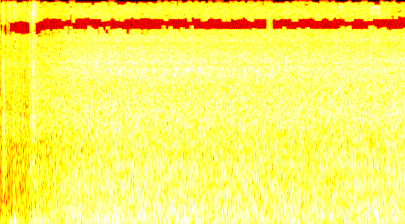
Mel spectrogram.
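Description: Steady rushing noise of surf and wind along a rocky shore. It comes in shortly after the start and grows slightly louder.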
